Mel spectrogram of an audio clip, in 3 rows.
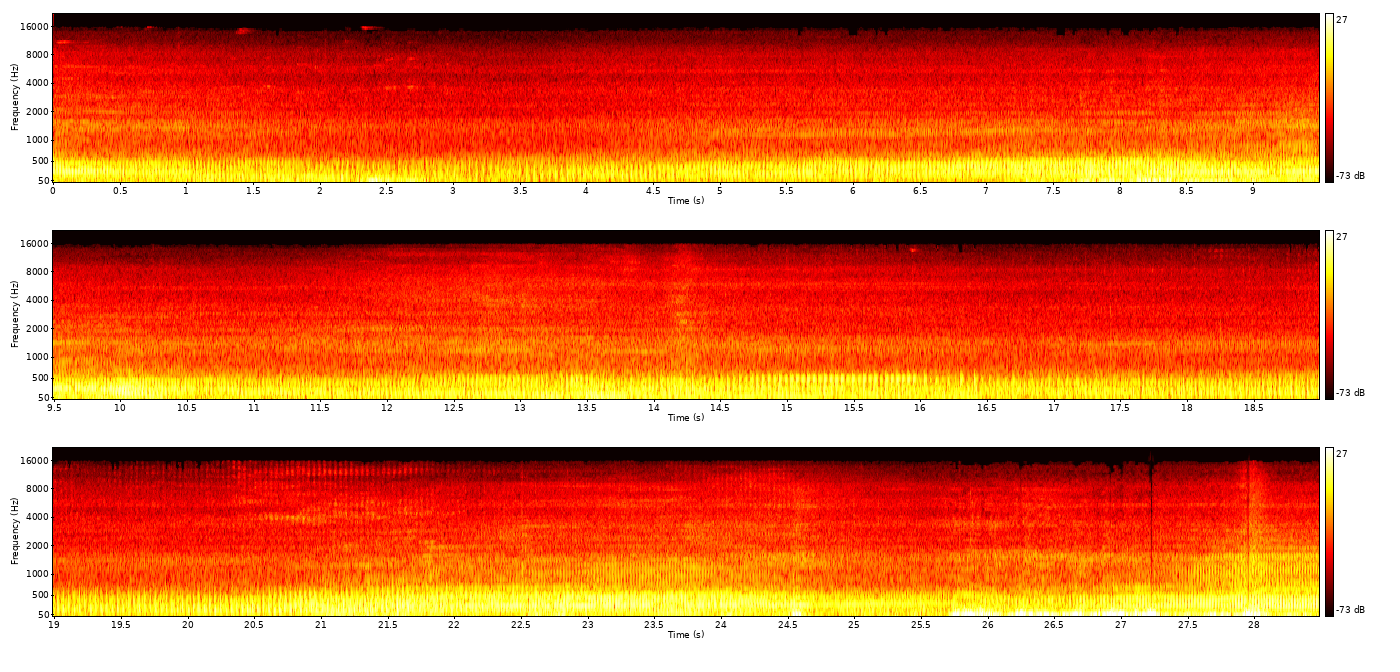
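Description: Honda ADV 160 scooter's single-cylinder engine and the group's other motorcycles running at low road speed, their pitch rising and falling with the throttle. Several loud low thumps hit the microphone near the end.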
